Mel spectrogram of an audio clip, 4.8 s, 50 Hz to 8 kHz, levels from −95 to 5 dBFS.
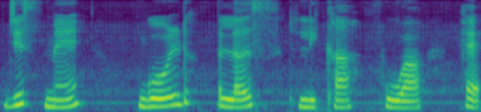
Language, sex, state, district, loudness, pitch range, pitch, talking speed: Hindi, female, Himachal Pradesh, Shimla, -15 LUFS, 190-255 Hz, 210 Hz, 75 wpm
